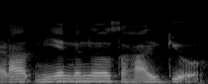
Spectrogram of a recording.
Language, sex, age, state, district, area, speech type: Malayalam, male, 18-30, Kerala, Wayanad, rural, spontaneous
